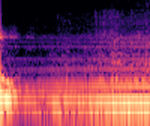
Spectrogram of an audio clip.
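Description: Steady low electrical hum from the amplified microphone and sound system, several even tones held without change.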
